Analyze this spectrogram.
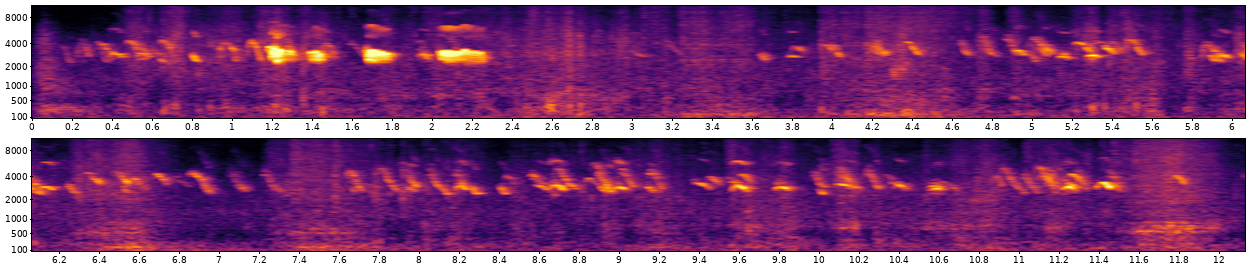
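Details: Three-week-old chicks in a brooder, a flock peeping constantly in short high chirps, louder bursts near the start, over soft scratching and rustling clicks from the litter.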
